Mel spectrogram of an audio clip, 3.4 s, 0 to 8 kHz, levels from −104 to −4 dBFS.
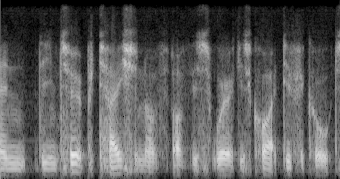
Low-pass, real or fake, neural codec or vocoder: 7.2 kHz; real; none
